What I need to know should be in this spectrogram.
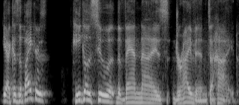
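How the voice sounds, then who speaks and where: A man co-hosting a podcast, casually recapping a horror film, animated and laughing often as he acts out the characters' lines. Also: medium pitch, slow pace. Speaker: podcast co-host. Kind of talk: casual movie-recap chat.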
